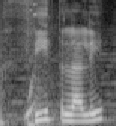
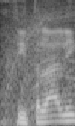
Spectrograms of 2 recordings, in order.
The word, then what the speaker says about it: Citlali: que sería el Arlequino Citlali o Citlali, que me decís que se pronuncia así los de las personas de México, Furina y Shilonen con toda C0, pero nos beneficiamos más del bufo de Shilonen.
